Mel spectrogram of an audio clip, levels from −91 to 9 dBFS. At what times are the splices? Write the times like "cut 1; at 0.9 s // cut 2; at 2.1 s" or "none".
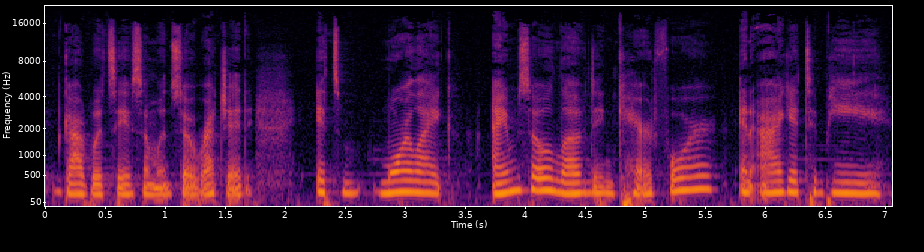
cut 1; at 3.5 s // cut 2; at 5.7 s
